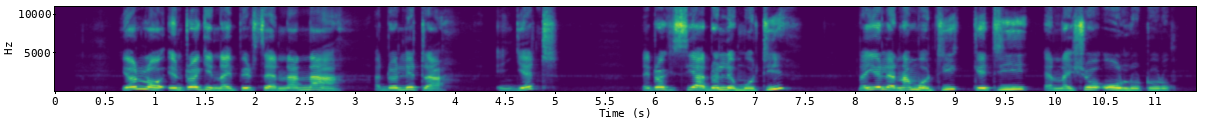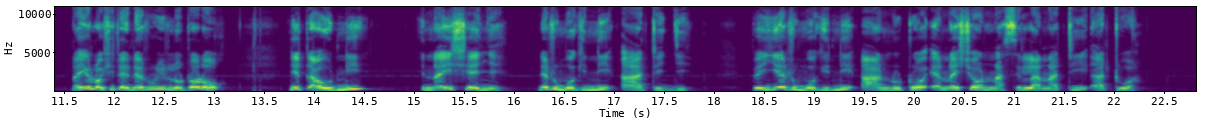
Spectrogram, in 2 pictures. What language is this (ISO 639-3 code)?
mas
